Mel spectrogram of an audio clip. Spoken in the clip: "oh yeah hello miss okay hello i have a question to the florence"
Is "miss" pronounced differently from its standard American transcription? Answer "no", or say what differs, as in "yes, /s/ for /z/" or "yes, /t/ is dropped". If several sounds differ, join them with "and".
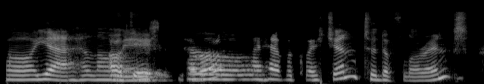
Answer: yes, /s/ is dropped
